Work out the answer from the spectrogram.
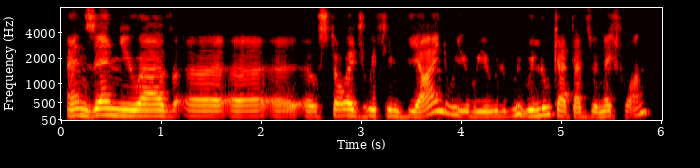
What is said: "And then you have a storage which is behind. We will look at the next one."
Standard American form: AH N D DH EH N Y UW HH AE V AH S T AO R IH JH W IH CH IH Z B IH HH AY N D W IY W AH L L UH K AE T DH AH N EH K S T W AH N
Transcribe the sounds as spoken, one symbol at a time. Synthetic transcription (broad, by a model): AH N DH EH N Y UW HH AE V AH S T AO R IH JH W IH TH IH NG B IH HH AY N D W IY W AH W L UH K AE T DH AH N EH K S T W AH N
